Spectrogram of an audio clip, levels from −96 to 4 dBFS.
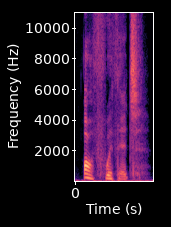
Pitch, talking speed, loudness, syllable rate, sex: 200 Hz, 230 wpm, -22 LUFS, 4.9 syllables/s, female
